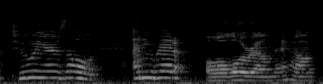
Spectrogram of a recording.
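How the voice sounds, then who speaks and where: High-voiced woman hosting an echoey children's storytime. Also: a little slow. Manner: expressive, gasping, asking the children questions. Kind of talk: animated picture-book read-aloud for young children. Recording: echoey room with faint background noise.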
